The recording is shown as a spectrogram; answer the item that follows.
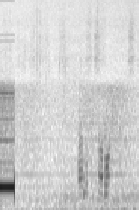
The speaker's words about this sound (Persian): مهربانی صاحب بفرمایین. این تلفن هم قطع شد. خیر، مشکل تلفنات داریم.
